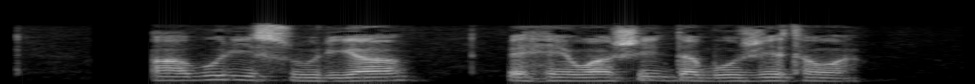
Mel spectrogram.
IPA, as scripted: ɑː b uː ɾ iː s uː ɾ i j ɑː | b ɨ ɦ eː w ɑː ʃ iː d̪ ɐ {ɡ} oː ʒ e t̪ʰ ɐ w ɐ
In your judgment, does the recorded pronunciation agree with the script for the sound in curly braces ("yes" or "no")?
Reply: no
